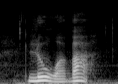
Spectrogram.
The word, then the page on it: promise: [ˈpɹɑm.əs]; /ˈpɹɒ.mɪs/; /ˈpɹɑ.mɪs/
